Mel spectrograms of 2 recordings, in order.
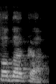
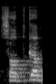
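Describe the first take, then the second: First: The word is said with three syllables. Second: The word is said with two syllables. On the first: This is the correct pronunciation. The speaker calls it right. "শুদ্ধ উচ্চারণটা হচ্ছে সদাকা" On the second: This is how many people commonly say it. The speaker calls it wrong. "আমরা অনেকেই ... সদকা বলে থাকি"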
